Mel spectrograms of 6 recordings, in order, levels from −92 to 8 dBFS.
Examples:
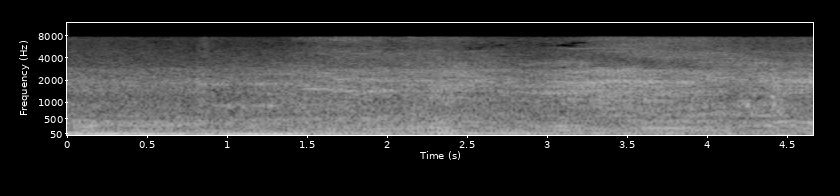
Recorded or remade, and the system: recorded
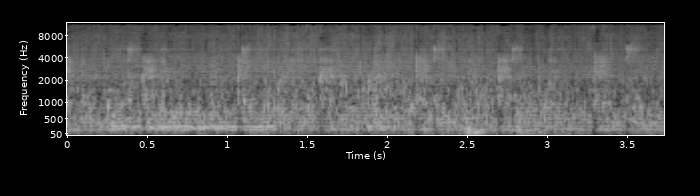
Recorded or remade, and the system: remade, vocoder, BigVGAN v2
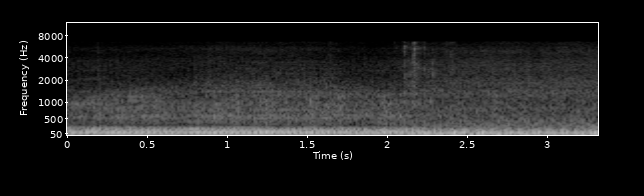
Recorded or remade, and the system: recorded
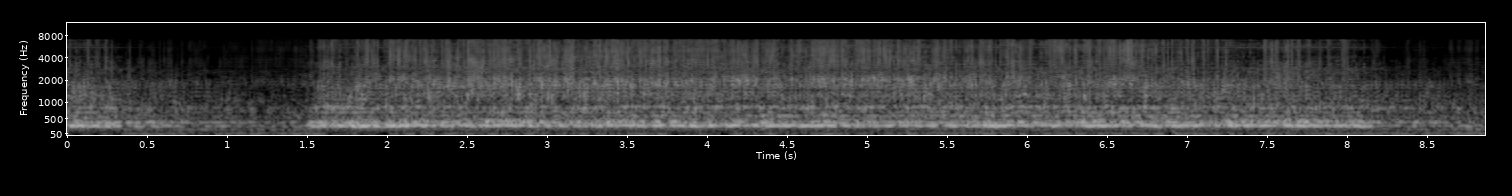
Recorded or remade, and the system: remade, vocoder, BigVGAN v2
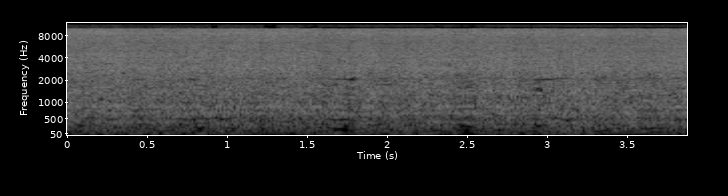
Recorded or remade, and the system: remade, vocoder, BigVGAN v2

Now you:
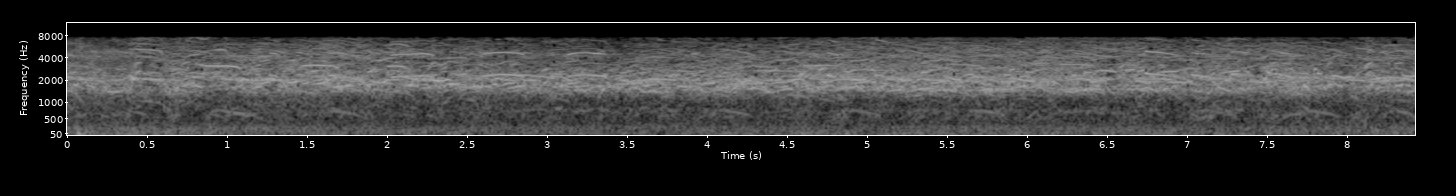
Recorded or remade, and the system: recorded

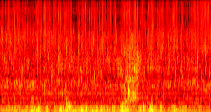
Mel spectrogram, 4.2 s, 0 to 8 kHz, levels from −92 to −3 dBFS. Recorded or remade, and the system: remade, vocoder, BigVGAN v2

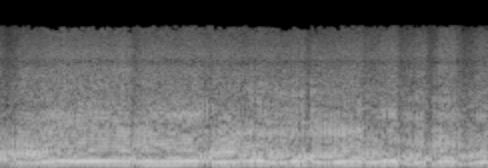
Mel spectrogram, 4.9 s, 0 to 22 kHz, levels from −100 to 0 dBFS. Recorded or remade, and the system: remade, vocoder, BigVGAN v2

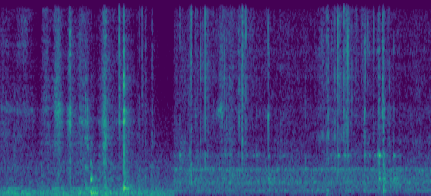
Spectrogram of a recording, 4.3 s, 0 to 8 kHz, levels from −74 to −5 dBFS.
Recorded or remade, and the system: remade, vocoder, BigVGAN v2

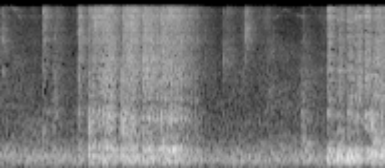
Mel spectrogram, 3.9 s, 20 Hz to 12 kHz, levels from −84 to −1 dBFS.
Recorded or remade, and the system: recorded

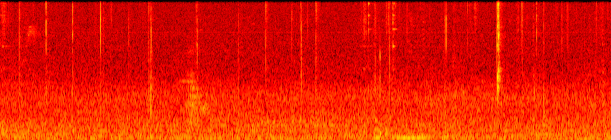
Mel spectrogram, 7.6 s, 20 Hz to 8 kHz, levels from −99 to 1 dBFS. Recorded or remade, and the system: recorded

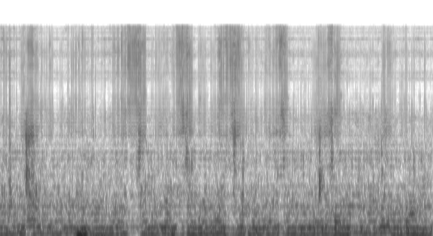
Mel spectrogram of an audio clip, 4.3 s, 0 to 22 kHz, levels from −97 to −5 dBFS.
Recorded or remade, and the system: remade, vocoder, BigVGAN v2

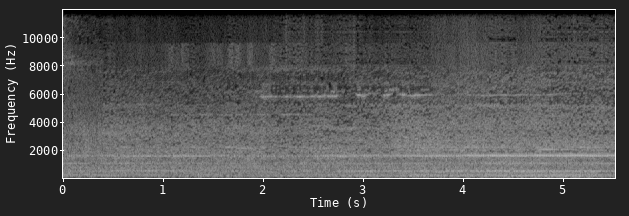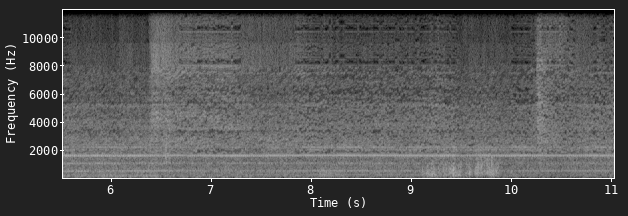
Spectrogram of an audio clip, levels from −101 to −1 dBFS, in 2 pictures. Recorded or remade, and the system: recorded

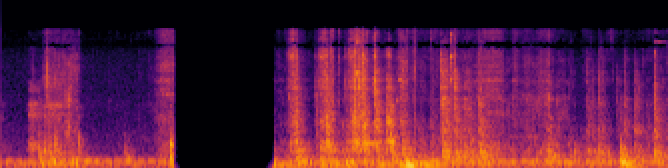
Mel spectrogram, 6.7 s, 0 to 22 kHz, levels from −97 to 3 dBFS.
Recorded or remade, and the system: remade, vocoder, BigVGAN v2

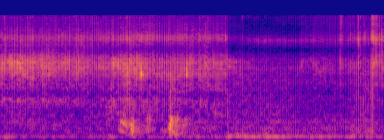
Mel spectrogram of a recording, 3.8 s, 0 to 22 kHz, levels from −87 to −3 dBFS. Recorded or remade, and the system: remade, vocoder, BigVGAN v2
